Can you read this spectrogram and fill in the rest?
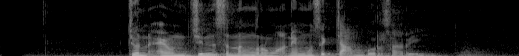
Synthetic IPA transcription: ʒ̥ɔ̤nɛun̥d͡ʒɪ̤nsənəŋɾuŋɔ̰ʔnemusɪk̚t͡ʃampʊrsaɾi

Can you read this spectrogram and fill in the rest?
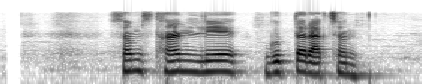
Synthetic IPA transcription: sʌmst̪ʰanle | ɡup̚t̪ʌɾak̚ʰt͡sʰʌn

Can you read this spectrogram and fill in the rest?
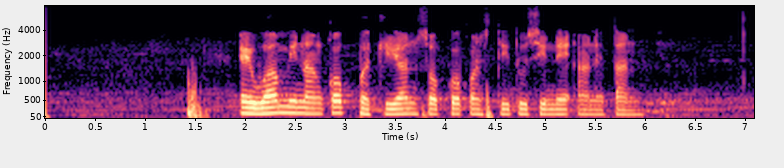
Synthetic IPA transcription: ʔewaminaŋkɔb̥ä̤ɡ̥e̤jansɔkɔkɔnst̪it̪usineʔanet̪an

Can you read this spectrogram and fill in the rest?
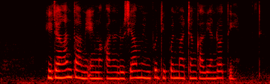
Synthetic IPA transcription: hid̥aŋant̪amiɪŋmakananrusiamimpʊnd̥̪i̤pʊnmad̥a̤ŋkalianrot̪ih

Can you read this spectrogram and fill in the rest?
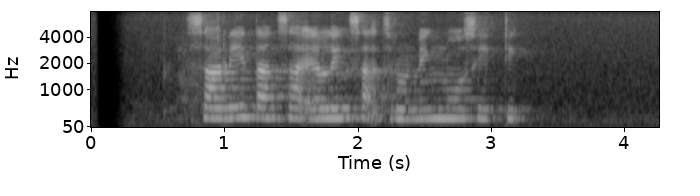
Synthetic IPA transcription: saɾit̪ansaelɪŋsaʔd̥ʒ̥ɾo̤nɪŋmosiɖ̥ɪ̤k̚

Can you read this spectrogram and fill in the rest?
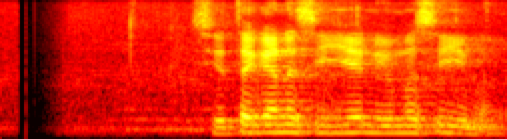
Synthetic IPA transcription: sit̪ɐɡɐnɐsiɐnjumɐsiːmɐ̰

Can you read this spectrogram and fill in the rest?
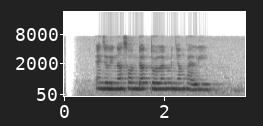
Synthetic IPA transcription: ʔɛɲd͡ʒəlinasɔndak̚d̪̥o̤lanməɲaŋb̥a̤li

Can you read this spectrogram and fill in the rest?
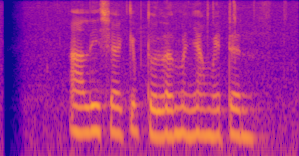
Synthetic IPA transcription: ʔaliʃakɪp̚d̪̥o̤lanməɲaŋmeɖ̥a̤n

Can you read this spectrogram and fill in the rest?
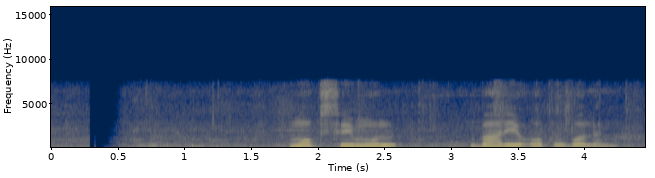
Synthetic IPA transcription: moksimulbaɾiʔopubɔlen

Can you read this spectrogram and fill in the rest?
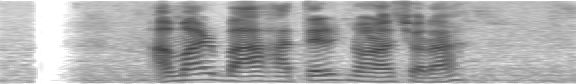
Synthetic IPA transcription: a̰maɾbaɦat̪eɾnɔɽ̃at͡ɕɔɽa

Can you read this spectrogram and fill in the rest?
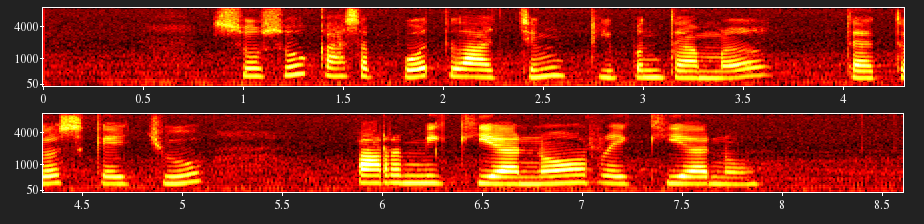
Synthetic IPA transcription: susukasəb̥ɔ̤t̪lḁʒ̥ə̤ŋd̪̥i̤pʊnd̪a̤məl | d̪̥ä̤d̪̥ɔ̤sked̥ʒ̥ṳ | parmiɡianɔreɡ̥iano

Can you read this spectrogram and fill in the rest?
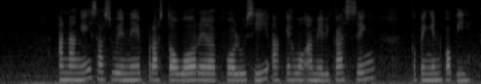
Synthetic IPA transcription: ʔanaŋesasuwenepɾast̪ɔwɔɾefolusiakɛhwɔŋameɾikasɪŋ | kəpeŋɪnkopi

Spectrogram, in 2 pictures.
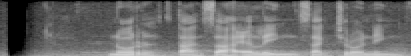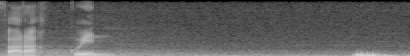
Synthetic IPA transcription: nʊrt̪ansahelɪŋsak̚d̥ʒ̥ɾonɪŋfaɾahɡ̥uwɪn

